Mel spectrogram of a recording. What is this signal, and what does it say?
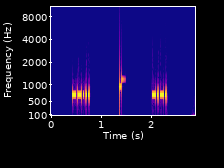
Morse code, heard as a keyed tone, about 44 wpm, 700 Hz. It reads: 7 C
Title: Single Letter-Number - Rapid-Fire 45wpm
